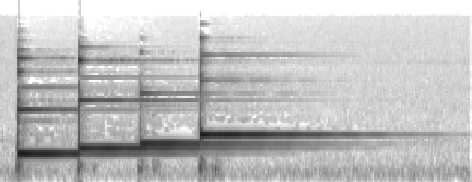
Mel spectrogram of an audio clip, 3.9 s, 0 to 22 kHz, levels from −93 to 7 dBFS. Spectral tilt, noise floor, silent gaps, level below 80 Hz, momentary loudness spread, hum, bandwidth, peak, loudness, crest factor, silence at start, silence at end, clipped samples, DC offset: 0 dB/octave; -51 dBFS; none; -66 dBFS; 16 LU; none; 14.5 kHz; 0 dBFS; -14 LUFS; 16 dB; 0.15 s; 0.95 s; under 0.1%; under 0.1%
